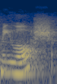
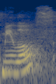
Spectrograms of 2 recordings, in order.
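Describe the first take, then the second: First: The word ends with an sh sound. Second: The word ends with an s sound. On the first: "Brayden says Milosh" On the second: "I always feel like I'm saying it wrong"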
